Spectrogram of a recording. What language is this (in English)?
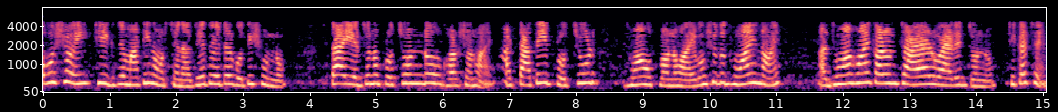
Bangla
